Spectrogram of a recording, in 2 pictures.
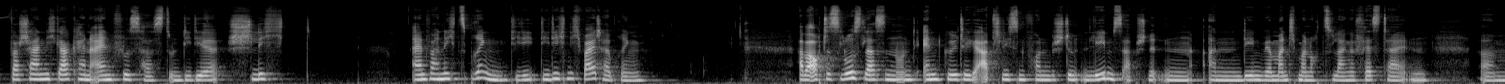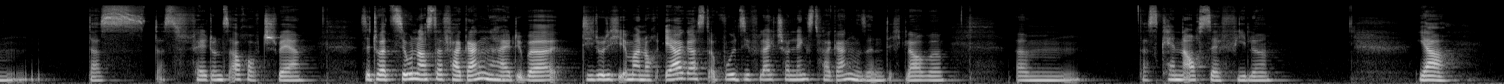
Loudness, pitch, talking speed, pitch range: -19 LUFS, 210 Hz, 140 wpm, 195-225 Hz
